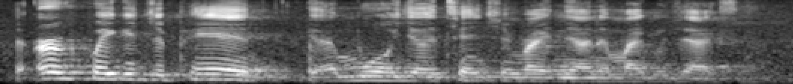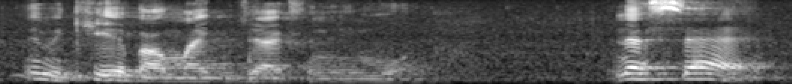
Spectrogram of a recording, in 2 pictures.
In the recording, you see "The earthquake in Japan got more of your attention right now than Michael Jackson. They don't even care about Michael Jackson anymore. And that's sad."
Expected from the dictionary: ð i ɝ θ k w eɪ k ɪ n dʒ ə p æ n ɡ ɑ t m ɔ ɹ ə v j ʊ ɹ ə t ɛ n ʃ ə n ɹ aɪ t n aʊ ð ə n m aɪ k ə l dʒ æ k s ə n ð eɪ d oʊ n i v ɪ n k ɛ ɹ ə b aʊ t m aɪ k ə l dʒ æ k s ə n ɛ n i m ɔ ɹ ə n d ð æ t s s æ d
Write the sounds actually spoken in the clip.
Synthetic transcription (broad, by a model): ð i ɝ θ k w eɪ k ɪ n dʒ ə p æ n ɡ ɑ t m ɔ ɹ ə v j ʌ ɹ ə t ɛ n ʃ ə n ɹ aɪ t n aʊ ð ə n m aɪ k l dʒ æ k s ə n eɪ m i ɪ k ɛ ɹ ə b aʊ t m aɪ k l dʒ æ k s ə n ɛ n i m ɔ ɹ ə n ð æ t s s æ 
